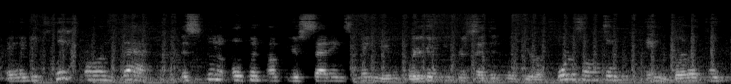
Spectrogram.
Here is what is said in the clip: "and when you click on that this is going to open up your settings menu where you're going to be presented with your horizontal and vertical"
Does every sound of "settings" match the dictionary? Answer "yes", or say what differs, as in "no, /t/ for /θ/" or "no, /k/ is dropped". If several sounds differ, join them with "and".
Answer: yes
